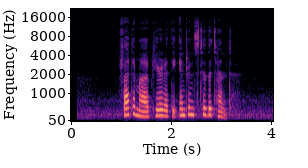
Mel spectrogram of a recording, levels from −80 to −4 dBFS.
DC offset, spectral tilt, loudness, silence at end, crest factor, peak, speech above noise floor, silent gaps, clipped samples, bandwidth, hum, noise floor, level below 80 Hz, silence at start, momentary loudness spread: under 0.1%; -6 dB/octave; -25 LUFS; 0.85 s; 20 dB; -6 dBFS; 29 dB; none; under 0.1%; 16 kHz; none; -52 dBFS; -78 dBFS; 1 s; 9 LU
